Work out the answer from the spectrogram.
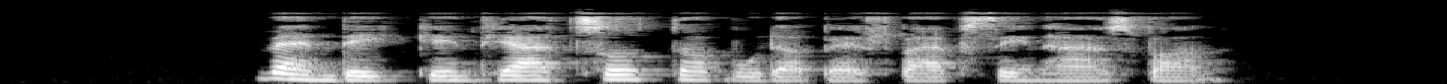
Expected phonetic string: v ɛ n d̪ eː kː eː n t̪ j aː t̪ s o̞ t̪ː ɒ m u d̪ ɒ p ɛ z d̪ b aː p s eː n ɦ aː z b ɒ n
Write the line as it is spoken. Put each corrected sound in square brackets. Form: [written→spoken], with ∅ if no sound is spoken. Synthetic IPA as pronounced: v ɛ n d̪ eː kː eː n t̪ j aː t̪ s o̞ t̪ː ɒ [m→b] u d̪ ɒ p ɛ [z→ʒ] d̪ b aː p s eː n ɦ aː z b ɒ n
